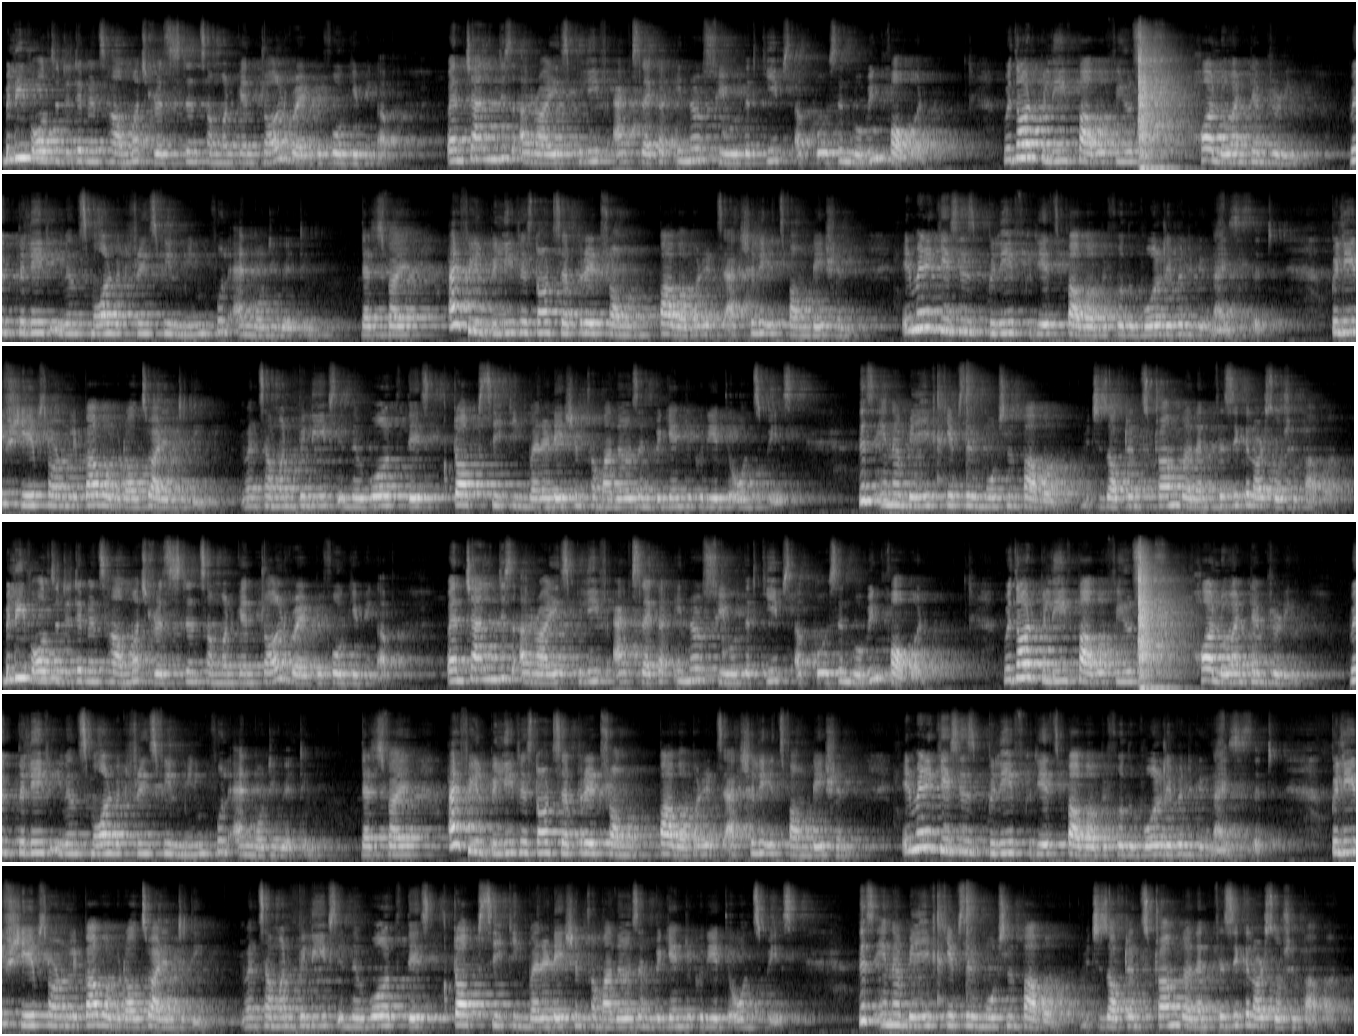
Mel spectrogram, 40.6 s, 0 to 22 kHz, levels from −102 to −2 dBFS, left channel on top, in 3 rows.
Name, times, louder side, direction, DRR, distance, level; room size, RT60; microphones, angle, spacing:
voice 1, 0.0-3.9 4.5-9.2 10.0-13.0 13.5-16.7 17.1-17.7 18.0-22.0 22.5-26.2 26.6-29.2 29.5-34.9 35.6-40.4, right 1 dB, 20° right, 7 dB, 2.5 m, -31 dB
28.0 x 18.0 x 9.9 m, 1.2 s
head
